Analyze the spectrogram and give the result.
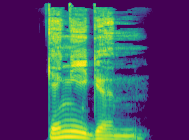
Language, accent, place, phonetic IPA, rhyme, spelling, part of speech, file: German, Germany, Berlin, [ˈɡɛŋɪɡəm], -ɛŋɪɡəm, gängigem, adjective, De-gängigem.ogg
- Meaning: strong dative masculine/neuter singular of gängig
